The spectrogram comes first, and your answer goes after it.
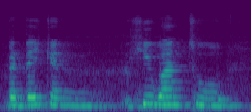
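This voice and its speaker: Young woman, Spanish native speaker, hesitant English, lots of fillers, higher mellow voice, flat pitch, far from mic. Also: a little slow. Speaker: author sharing her story. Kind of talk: halting public Q&A answers. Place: community media event room. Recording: distant, echoey with faint noise.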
